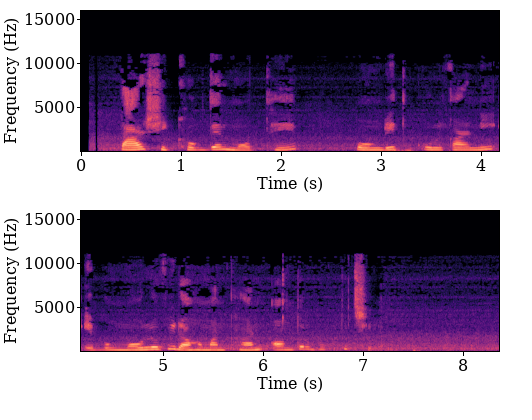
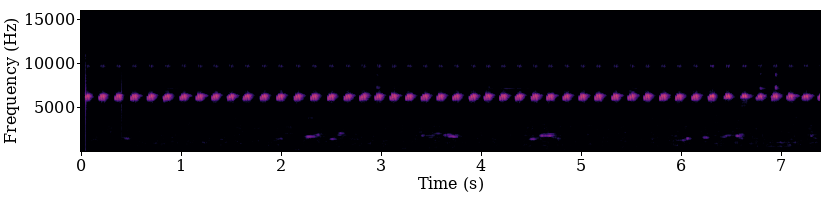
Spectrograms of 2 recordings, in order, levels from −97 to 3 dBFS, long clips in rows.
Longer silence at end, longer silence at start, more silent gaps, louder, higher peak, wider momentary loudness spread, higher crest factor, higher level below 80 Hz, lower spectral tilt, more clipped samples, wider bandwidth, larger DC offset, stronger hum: about the same, 0 s vs 0 s; first, 0.2 s vs 0.05 s; neither; first, -23 LUFS vs -47 LUFS; first, -4 dBFS vs -32 dBFS; first, 23 LU vs 3 LU; about the same, 20 dB vs 18 dB; first, -62 dBFS vs under -90 dBFS; first, -5.5 dB/octave vs 5.5 dB/octave; neither; first, 11.5 kHz vs 10 kHz; neither; neither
